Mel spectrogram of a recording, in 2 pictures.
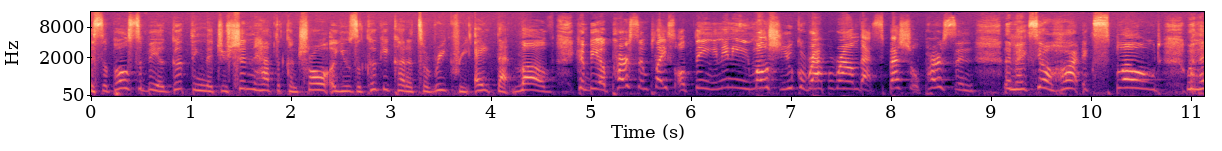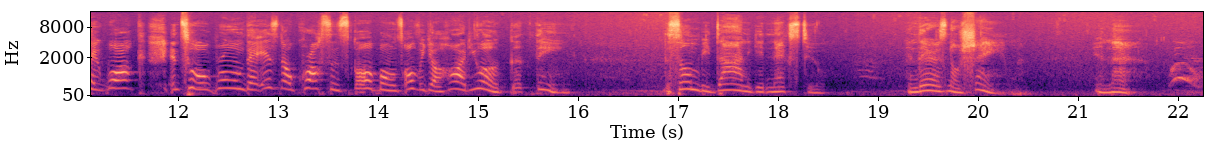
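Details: Adult woman speaking; normal speech.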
